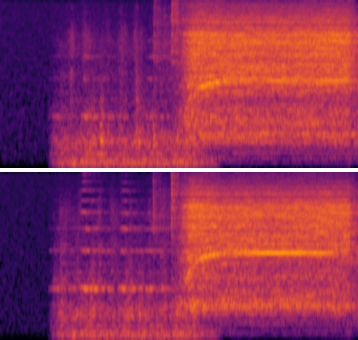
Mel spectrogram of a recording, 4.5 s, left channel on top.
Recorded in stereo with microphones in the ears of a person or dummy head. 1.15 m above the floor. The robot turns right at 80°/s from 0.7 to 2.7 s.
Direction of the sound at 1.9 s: 50° right.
